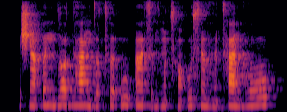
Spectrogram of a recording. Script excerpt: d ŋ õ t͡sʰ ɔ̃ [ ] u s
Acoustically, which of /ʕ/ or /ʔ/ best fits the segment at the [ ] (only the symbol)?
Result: ʔ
